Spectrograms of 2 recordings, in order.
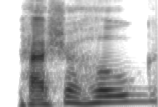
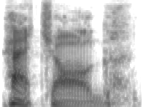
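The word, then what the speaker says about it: Patchogue: Um, this comes from Frank's original parts from uh Pashahogue. Is that how you say it? Patchog.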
